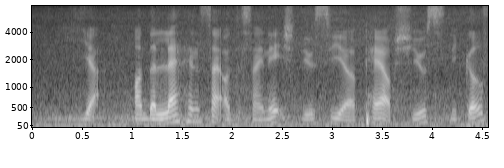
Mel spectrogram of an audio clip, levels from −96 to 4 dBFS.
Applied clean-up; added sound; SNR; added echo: none; Train; 11 dB; none.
